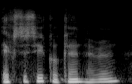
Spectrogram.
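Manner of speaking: lightly voiced hawker, offering item by item; street dealer, repeating. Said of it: "I can't understand what you're saying".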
